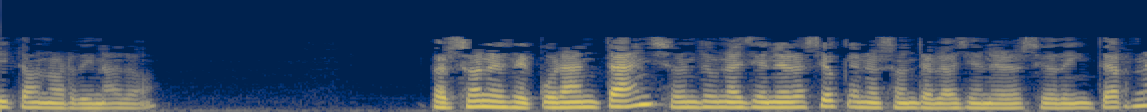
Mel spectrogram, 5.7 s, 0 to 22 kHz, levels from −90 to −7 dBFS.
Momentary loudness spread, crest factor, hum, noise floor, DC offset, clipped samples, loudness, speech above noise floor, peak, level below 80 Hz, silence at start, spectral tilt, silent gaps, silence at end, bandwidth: 7 LU; 16 dB; none; -61 dBFS; under 0.1%; under 0.1%; -24 LUFS; 37 dB; -10 dBFS; -56 dBFS; 0 s; -11.5 dB/octave; none; 0 s; 5.8 kHz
